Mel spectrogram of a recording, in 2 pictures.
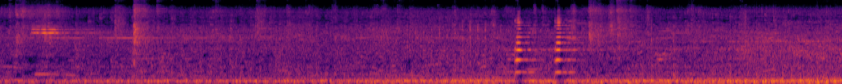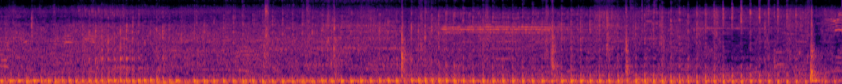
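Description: A vehicle engine running steadily close by, growing louder over the first ten seconds, with two quick horn toots about five seconds in.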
